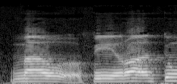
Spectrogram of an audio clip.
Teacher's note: ghain di hujung kerongkong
